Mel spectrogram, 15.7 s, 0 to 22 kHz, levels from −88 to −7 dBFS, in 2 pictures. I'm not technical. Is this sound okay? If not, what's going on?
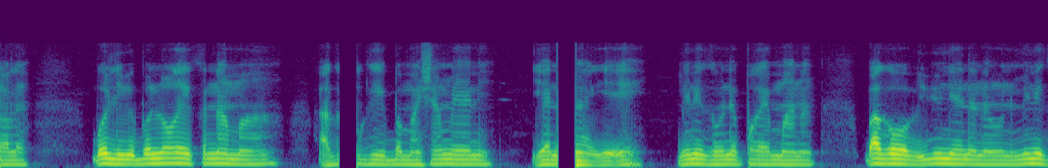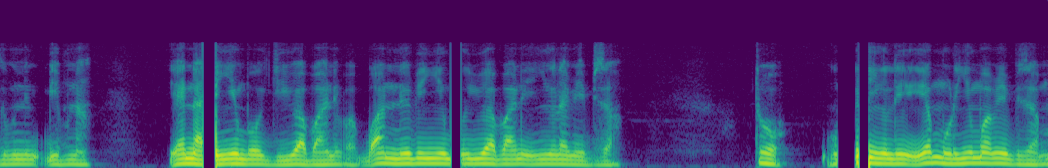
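No. The speech drops out five times, at 2.54, 4.18, 9.38, 11.24 and 14.14 seconds, each for a tenth to a quarter of a second. This is packet loss on an ADPCM call. Chunks of the call never arrived and were replaced by silence, so the receiver loses track of the sound's level and briefly stumbles when speech returns, as at "gi ba ma". The gap after "ba boh a’ nobi" is shortest.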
